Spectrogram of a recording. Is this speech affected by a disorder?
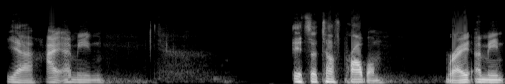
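No.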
